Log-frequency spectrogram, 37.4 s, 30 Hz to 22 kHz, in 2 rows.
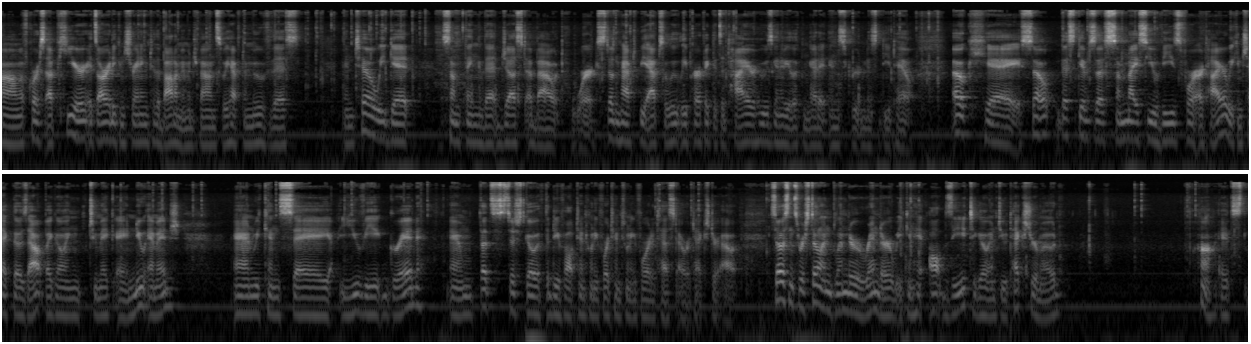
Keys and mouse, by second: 0.7 s, 2.4-6.0 typing, 9.6 g, 11.0 a, 13.3 a, 13.8 g, 16.2 a, 16.8 Tab, 17.1 Tab, 20.9 click, 30.1 Tab, 33.0 alt+z, 35.7 click.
